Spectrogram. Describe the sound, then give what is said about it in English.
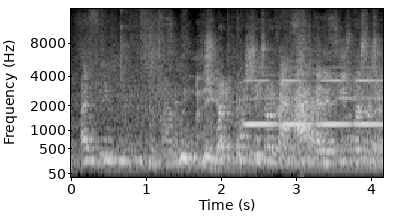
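Partway through, a school bell sets in as a steady, unbroken electronic tone at one flat pitch, ringing on to the end over a background of voices. “The sound of the bell ringing means that eighth graders are looking at their teacher saying, "Can we leave now?"”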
